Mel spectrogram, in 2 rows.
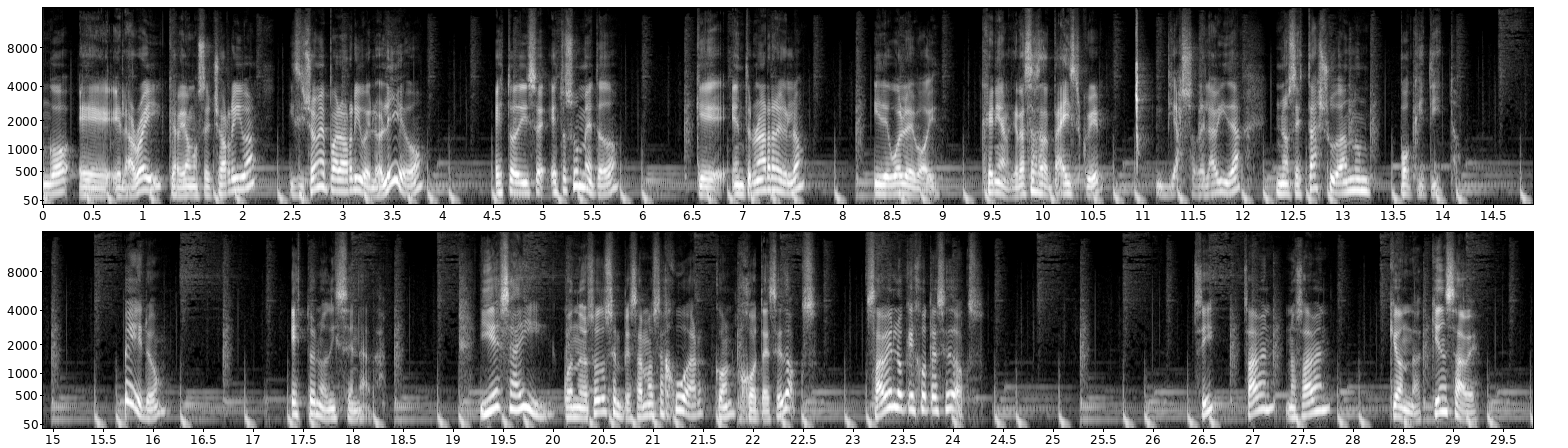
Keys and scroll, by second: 0.0-1.7 typing, 1.5 Escape, 3.4 shift+k, 19.6 Escape, 19.8 k, 21.4 a, 22.9 Return, 25.0 8, 26.3 /, 26.8 BackSpace, 27.2 /, 27.9 BackSpace.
